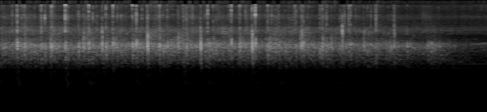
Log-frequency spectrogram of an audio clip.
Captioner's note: applause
